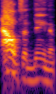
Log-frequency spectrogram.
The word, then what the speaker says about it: Altadena: It's Altadena, man. Al. Like Al Blades, like Al Sharpton.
